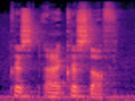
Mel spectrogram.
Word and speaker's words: Christoph: the amazing Christoph Waltz is in this movie, and he's not in it for that long. Christoph. Yeah, it's not Christopher. It's Christoph.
